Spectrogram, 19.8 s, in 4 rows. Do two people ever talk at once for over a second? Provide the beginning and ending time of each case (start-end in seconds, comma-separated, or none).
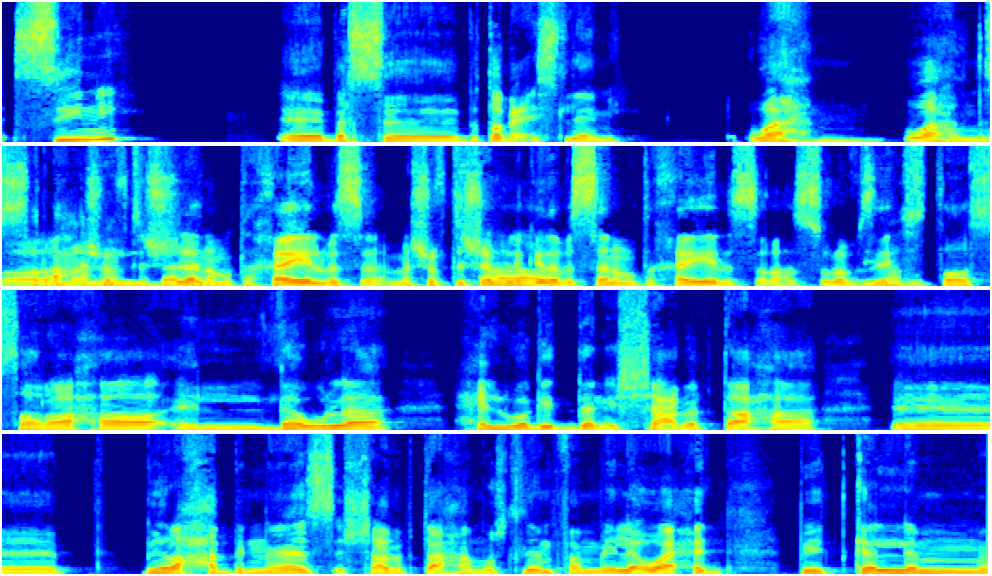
4.7-6.1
